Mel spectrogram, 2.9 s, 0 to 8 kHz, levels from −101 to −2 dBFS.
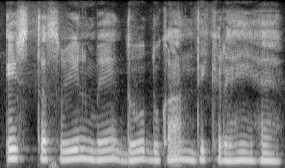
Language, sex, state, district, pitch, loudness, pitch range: Hindi, male, Jharkhand, Palamu, 155 Hz, -18 LUFS, 145-165 Hz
